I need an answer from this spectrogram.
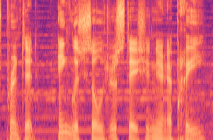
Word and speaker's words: Ypres: English soldiers stationed near Ypres, which they mispronounced as Wipers, in Belgium found an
